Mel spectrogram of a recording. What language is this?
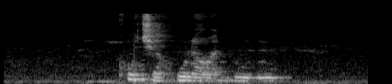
Swahili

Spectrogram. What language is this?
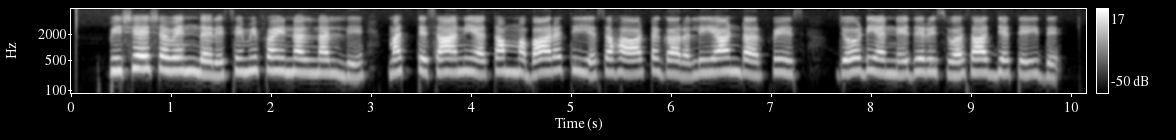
Kannada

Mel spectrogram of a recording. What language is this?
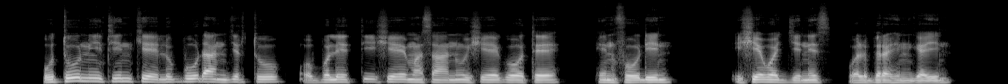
Oromo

